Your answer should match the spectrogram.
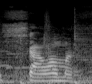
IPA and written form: ʃəˈwɑːrmə (Shawarma)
